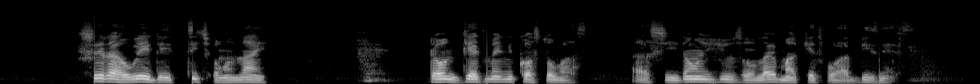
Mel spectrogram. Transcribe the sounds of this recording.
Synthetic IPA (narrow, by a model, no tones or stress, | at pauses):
ʃɛɾawedetʰit͡ʃɔ̃nlãɪ̃n | d̥ɔ̃nɡɛtmɛnikɔstɔmas | a̰sʃidɔ̃njuzɔ̃nlãɪ̃nmakɛtfɔhabiznɛs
